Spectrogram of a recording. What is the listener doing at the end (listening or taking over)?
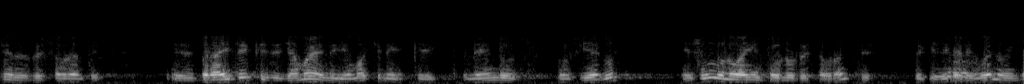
listening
